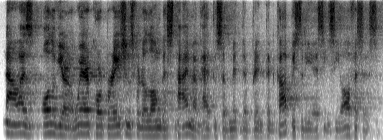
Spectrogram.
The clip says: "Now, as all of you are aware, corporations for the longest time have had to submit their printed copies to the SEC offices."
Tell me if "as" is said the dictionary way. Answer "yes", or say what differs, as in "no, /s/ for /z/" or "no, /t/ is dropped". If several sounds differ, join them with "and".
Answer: yes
